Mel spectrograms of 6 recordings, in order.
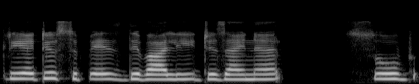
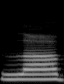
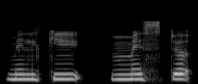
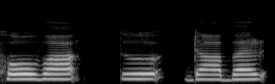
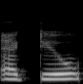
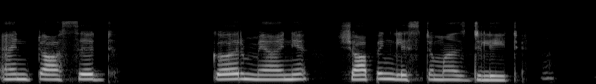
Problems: constant background noise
